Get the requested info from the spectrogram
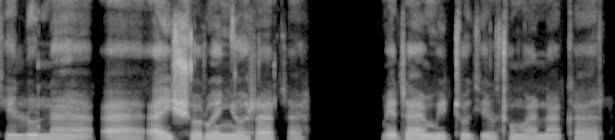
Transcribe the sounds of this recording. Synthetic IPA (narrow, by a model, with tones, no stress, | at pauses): kʰe˦lo˦naː˨ | i˨ʃɔɾwɛ˦ɲo˦ɾata˦ | mɛta˦˨mitʰo˦ɡi˨ltʰu˨ŋa˨na˦kʰa˦r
